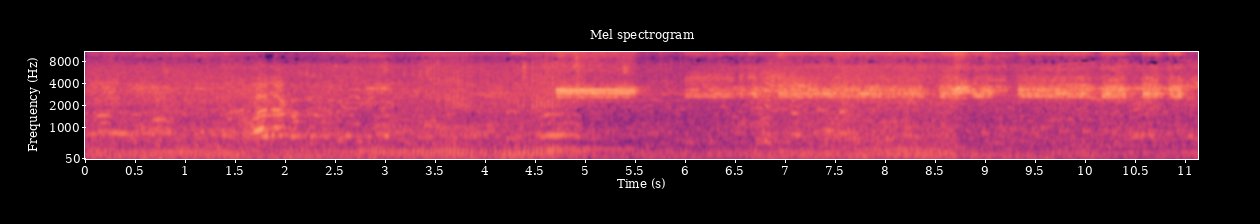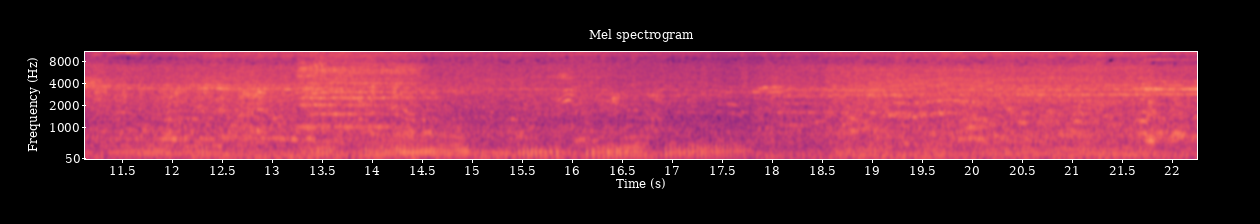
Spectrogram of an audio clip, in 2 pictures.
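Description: Street procession ambience: many voices over the running of motorcycle engines, with vehicle horns sounding for several seconds around the middle.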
